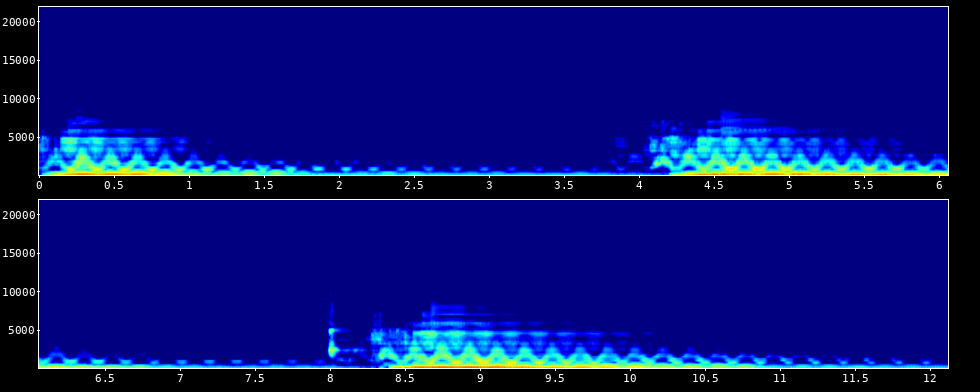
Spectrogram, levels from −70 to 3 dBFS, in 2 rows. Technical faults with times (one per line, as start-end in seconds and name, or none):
0.00-12.13 noise suppressor applied to music or sounds
1.16-4.08 sound cut by the noise suppressor
6.80-8.28 sound cut by the noise suppressor
10.89-12.13 sound cut by the noise suppressor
